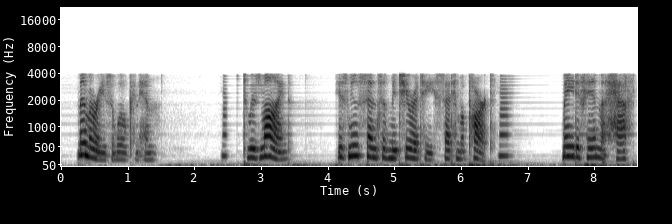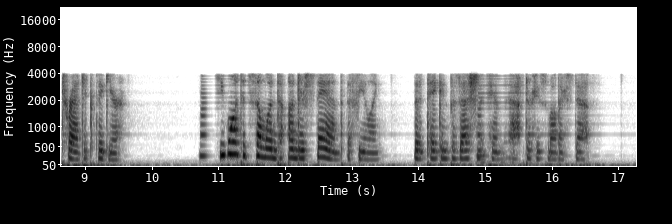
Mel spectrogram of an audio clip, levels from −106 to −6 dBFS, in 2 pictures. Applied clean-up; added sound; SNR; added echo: neural mask model DeepFilterNet 3.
